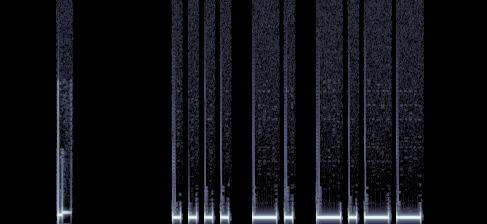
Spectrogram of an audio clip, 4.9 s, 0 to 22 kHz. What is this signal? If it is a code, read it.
Morse code, heard as a keyed tone, about 15 wpm, 700 Hz. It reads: HNY
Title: USA Call Sign Postfixes - 3 Letters 15wpm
